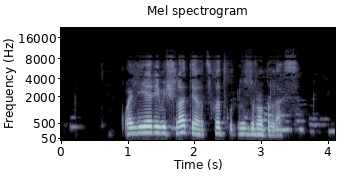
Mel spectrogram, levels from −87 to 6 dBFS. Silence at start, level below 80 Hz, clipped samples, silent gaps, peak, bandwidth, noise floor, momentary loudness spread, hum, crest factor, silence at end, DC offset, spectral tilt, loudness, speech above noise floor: 0.15 s; -70 dBFS; under 0.1%; none; -6 dBFS; 9.4 kHz; -66 dBFS; 16 LU; none; 18 dB; 0 s; under 0.1%; -5 dB/octave; -22 LUFS; 44 dB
